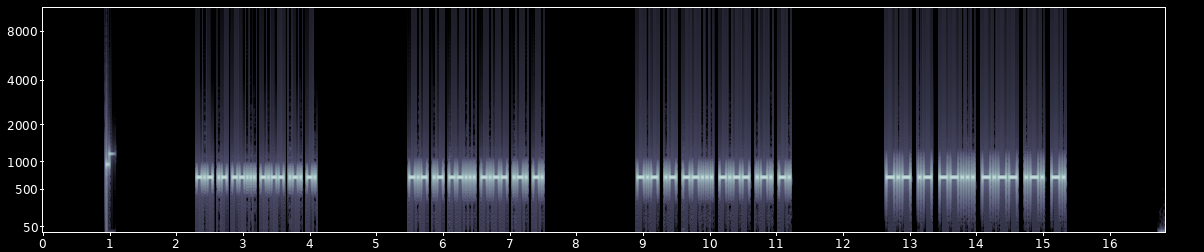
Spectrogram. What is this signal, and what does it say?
Morse code, heard as a keyed tone, about 38 wpm, 700 Hz. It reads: KA7YRN KA7YRN KA7YRN KA7YRN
